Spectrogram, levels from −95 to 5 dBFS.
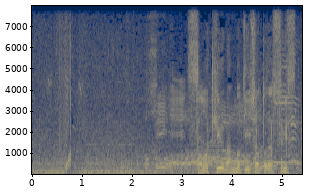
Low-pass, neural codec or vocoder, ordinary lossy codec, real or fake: none; none; none; real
